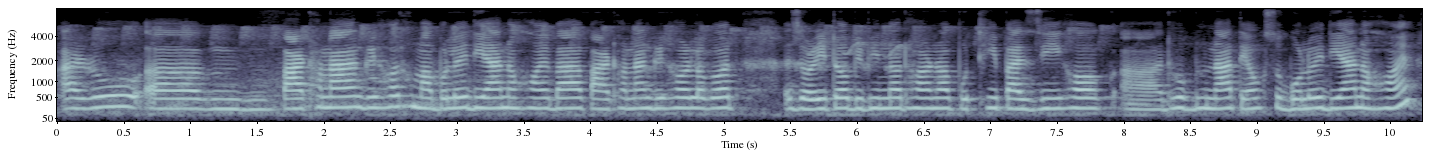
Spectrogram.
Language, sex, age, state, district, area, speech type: Assamese, female, 18-30, Assam, Lakhimpur, rural, spontaneous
